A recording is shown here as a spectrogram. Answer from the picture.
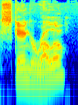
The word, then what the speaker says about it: Scangarello: Correct me if I'm saying this wrong. Rick Scangarello. – I think you said it right.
